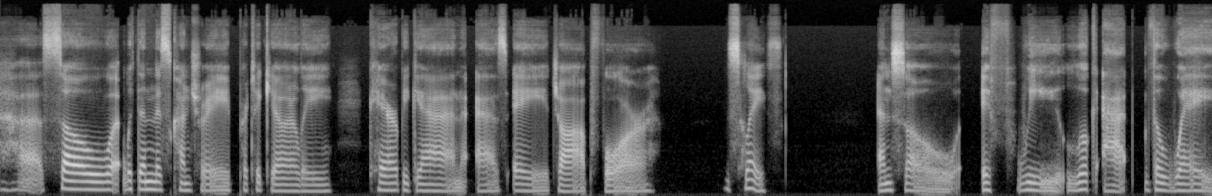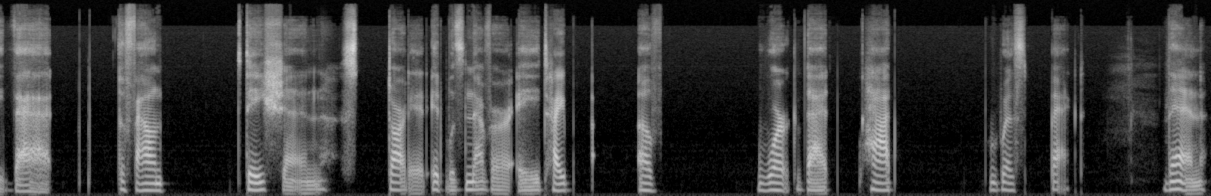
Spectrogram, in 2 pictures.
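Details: Stuttering in an adult woman who identifies herself as a person who stutters, with gaps between phrases.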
